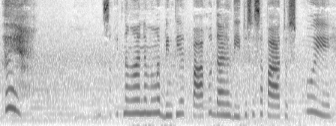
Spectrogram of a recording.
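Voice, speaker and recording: An actress playing a proud, easily irritated but bashful young office boss in a Filipino radio drama, with a Filipino accent. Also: female voice, sits high, normal speed, fairly bright tone, soft background music. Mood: exasperated. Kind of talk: radio drama acting in Taglish.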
